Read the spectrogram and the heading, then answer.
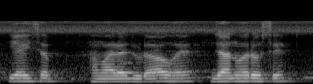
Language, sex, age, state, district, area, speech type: Hindi, male, 18-30, Uttar Pradesh, Pratapgarh, rural, spontaneous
